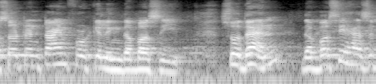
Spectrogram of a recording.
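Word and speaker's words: Bussy: an officer named bassey don't call it as a busy b you double s i the pronunciation should be busy okay the spelling and all don't go with that the pronunciation should be in the busy manner itself so an officer called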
